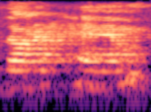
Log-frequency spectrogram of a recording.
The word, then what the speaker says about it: Durham: is spelled like so, do not pronounce it Durham, because it's not Durham, nothing to do with ham, it's Durham. Okay, and it has been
